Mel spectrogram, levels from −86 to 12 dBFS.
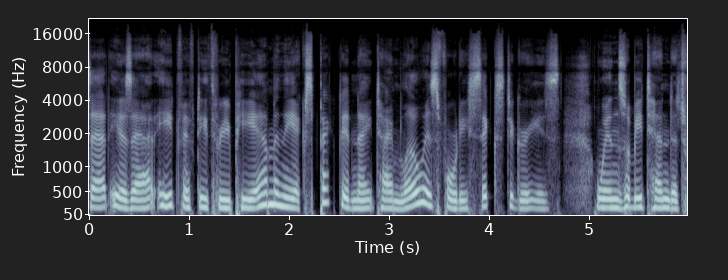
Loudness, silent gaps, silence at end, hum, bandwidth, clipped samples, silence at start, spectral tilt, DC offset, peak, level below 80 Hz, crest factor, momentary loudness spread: -11 LUFS; none; 0 s; none; 16.5 kHz; under 0.1%; 0 s; -5 dB/octave; under 0.1%; 0 dBFS; -38 dBFS; 10 dB; 7 LU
